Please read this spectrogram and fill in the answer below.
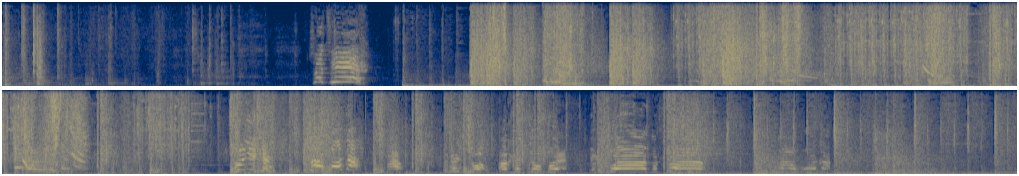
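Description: Gunfire from a film battle scene: after a short cry, a long barrage of rapid rifle and machine-gun shots starts about four seconds in and keeps going. Shouts and a dramatic music score run over it.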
